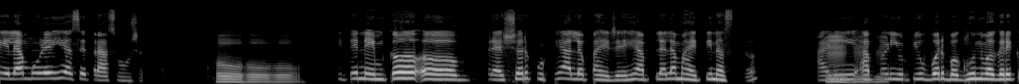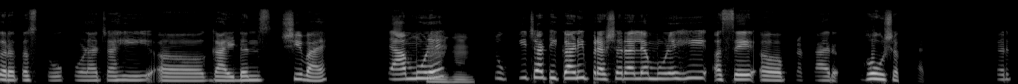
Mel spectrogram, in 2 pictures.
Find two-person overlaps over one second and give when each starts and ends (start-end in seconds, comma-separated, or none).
none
